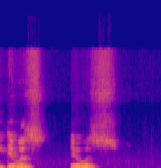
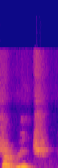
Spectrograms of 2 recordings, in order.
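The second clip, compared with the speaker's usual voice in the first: amazed; 3 dB louder than usual. Retold or imitated. Amazed reaction to tall man.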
